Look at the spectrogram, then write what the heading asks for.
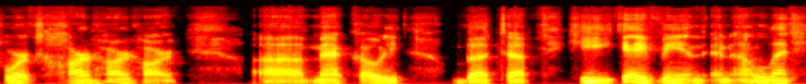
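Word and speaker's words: Coday: Oil and Gas Workers of America and his name's Matt Cody. Uh it's spelled C O D A Y and it's pronounced Cody.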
